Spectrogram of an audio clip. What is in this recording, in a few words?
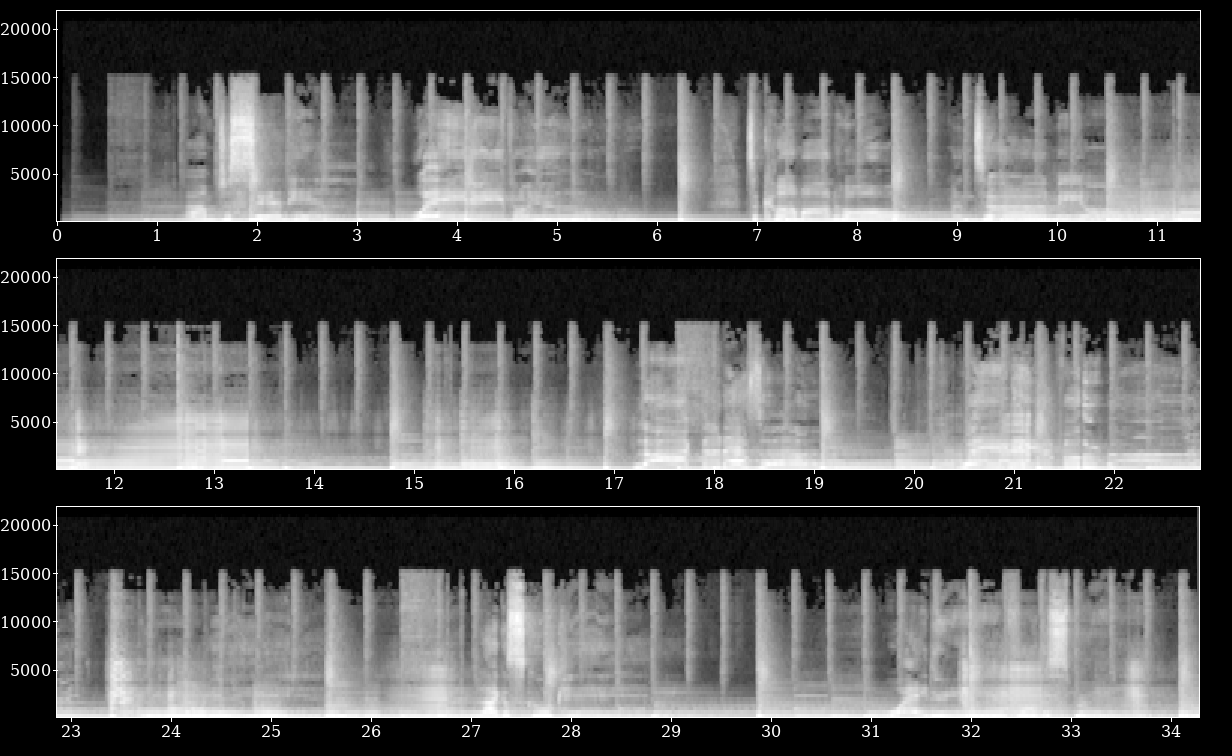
Pop duo, sax guitar duos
